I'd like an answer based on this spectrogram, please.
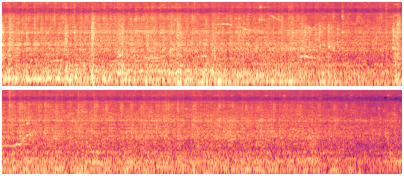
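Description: Miniature railway shunter's engine running with a steady low hum, gradually fading away.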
